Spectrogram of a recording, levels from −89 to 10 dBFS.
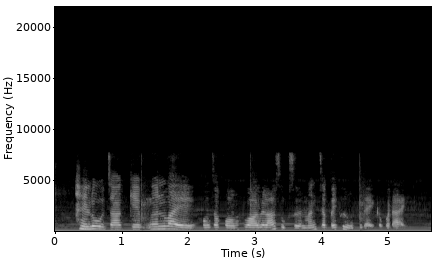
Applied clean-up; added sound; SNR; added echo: none; Musical instrument; 15 dB; none.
